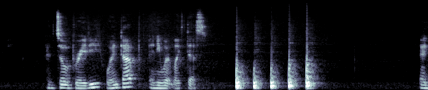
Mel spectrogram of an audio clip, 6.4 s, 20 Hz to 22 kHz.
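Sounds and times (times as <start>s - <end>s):
speech: 0.7s - 3.2s
firm knocks on a wooden door: 3.5s - 4.9s.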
